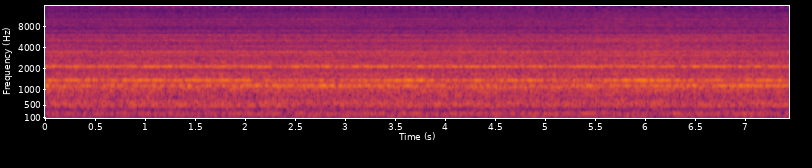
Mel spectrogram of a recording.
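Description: Steady droning hum over a noisy hiss, with several held high and low tones that do not change.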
